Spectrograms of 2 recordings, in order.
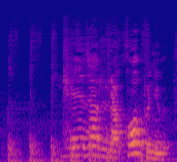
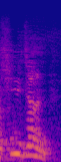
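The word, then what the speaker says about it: Caesar: 시적하는 게 이제 지금은 케자르라고 풀이하고 풀이를 하는데 요 시저는 영어식 발음인데 예. 시저 이걸 갖다가 성경에는 가이사 성경에는 가이사 케자르 시저 좀 같은 말입니다. 가이사. 그러니까 지금 전에는 이게 이제 세계사에서도 미국식 표현을 그대로 가져왔었는데 예. 지금은 통조가 예. 원어 발음을 가급적 살리자 아. 그렇게 해가지고 지금 케자르라고 쓰거든요. 케자르.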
